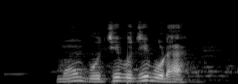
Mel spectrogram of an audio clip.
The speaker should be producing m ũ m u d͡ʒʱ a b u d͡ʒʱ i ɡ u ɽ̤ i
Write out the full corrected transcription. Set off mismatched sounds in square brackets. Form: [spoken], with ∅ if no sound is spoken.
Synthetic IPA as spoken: m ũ [b] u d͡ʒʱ [i] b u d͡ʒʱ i [b] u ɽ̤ [a]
